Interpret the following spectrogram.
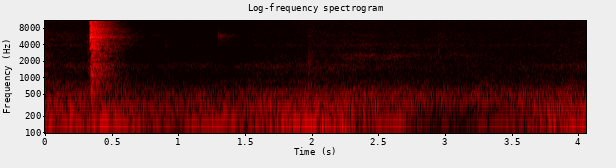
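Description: A single sharp click of wargame pieces being handled on the table, about a third of a second in. Under it runs a faint steady low hum.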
